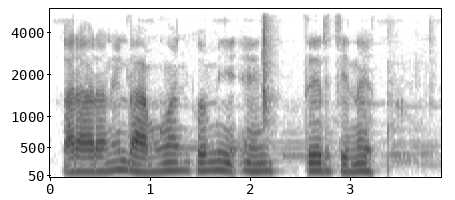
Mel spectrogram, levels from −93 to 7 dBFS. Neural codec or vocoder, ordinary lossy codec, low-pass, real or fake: none; none; 5.4 kHz; real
